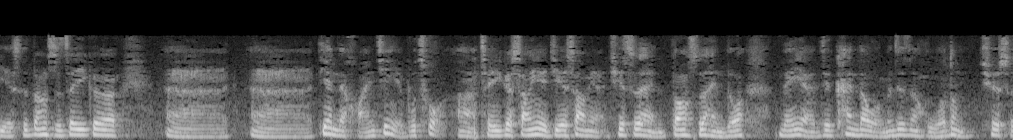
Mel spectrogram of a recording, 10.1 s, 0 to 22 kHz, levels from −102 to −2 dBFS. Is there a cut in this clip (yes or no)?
yes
